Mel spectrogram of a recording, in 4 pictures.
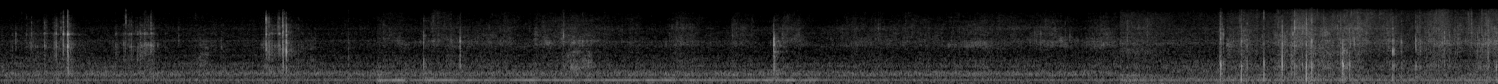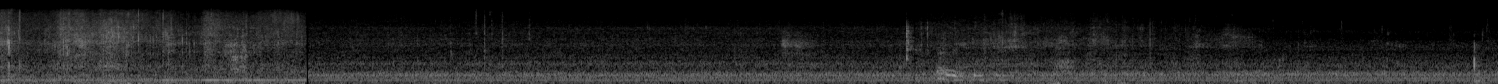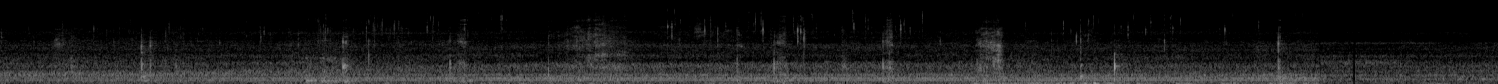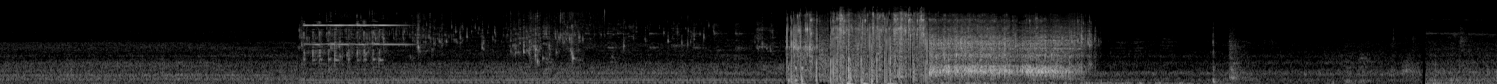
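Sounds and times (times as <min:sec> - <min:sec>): steady low hum: 0:00.0 - 0:48.2
spatula stirring sauce: 0:03.8 - 0:11.5, 0:35.4 - 0:40.2
onions sizzling in a pan: 0:03.8 - 0:18.1.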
